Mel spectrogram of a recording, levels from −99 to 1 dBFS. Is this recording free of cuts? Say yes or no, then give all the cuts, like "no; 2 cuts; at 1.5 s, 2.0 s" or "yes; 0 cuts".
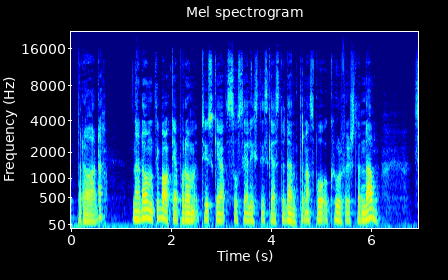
no; 2 cuts; at 1.7 s, 4.9 s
